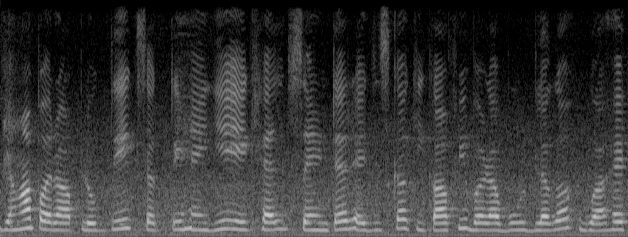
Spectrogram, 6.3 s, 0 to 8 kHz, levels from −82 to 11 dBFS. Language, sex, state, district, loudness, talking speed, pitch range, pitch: Hindi, female, Uttar Pradesh, Deoria, -19 LUFS, 190 wpm, 245-280 Hz, 255 Hz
